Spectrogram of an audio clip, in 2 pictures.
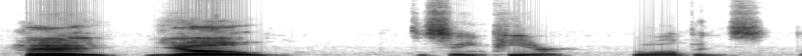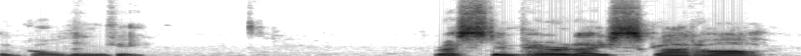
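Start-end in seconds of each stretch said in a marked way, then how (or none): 0.2-1.4 very loud, booming, belted-out voice. Voicing Scott Hall greeting Saint Peter at heaven's gates: deep voice. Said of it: "in a deep voice says".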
